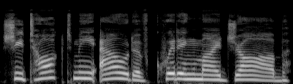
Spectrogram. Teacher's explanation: The stress falls on talked out and quitting. The words me of and my are softer and quicker. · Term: sentence stress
